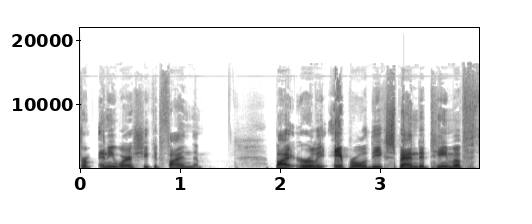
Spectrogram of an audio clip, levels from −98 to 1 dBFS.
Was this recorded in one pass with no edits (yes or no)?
yes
